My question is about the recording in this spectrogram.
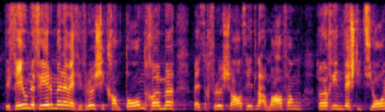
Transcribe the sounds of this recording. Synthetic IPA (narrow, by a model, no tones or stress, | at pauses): b̥ɪfɪːlnəfɪɾmənəʋɛnsifɾʏʃikʰɑnt̪oːnχœməʋɛlsɪχfɾʏʃɑːsiːd̪ləʔɑmɑːfɑŋ | høːχiɪnʋɛʃtit͡sjoːn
